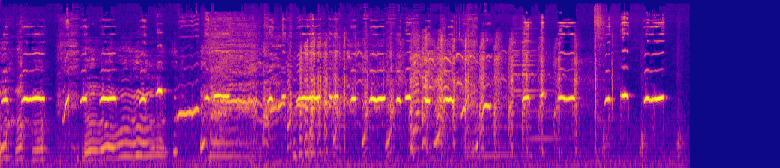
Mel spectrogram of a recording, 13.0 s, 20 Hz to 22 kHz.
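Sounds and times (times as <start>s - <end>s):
parrot whistling: 0.0s - 11.2s
parrot squeaky calls: 2.4s - 7.8s, 8.7s - 11.2s.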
